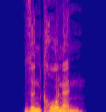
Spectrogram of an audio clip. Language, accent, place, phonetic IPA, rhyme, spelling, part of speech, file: German, Germany, Berlin, [zʏnˈkʁoːnən], -oːnən, synchronen, adjective, De-synchronen.ogg
- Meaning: inflection of synchron: 1. strong genitive masculine/neuter singular 2. weak/mixed genitive/dative all-gender singular 3. strong/weak/mixed accusative masculine singular 4. strong dative plural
